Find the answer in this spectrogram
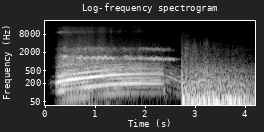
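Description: Vehicle sound effect: an engine revs up, rising in pitch, with a tyre squeal over it for about two and a half seconds. It then changes abruptly into a loud, noisy rumble.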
